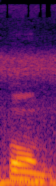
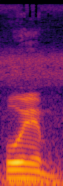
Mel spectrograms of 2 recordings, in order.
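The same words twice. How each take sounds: First: The word is said as one syllable. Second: The word is said as two syllables. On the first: This is the American way of saying it. "it is not poem" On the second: This is the British way of saying it. "it is poem, P O E M"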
